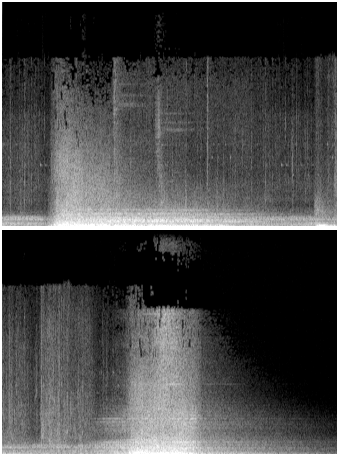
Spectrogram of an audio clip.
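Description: Flames roar up in a loud rushing whoosh.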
